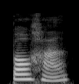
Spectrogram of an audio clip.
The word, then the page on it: 包含: bāo hán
